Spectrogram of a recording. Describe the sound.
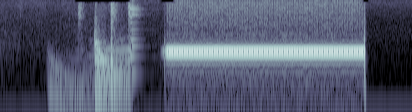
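A telephone line tone plays while a call is transferred to a specialist. It is a steady, single-pitched tone lasting about two seconds, heard alone after a brief muffled sound, then it cuts off abruptly.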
